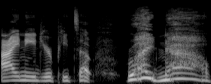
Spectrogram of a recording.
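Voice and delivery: put-on deep, dropped low voice. Retelling a text sent while pregnant, deep voice. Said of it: "with a deep voice".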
